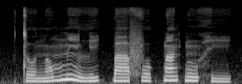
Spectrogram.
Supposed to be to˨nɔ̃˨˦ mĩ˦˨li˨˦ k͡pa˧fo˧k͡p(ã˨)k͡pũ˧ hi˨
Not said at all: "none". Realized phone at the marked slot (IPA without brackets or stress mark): ã˦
